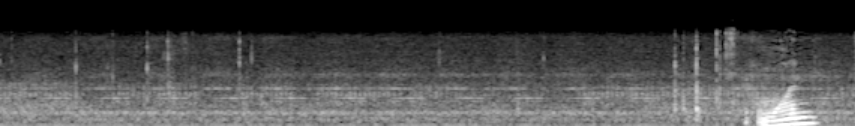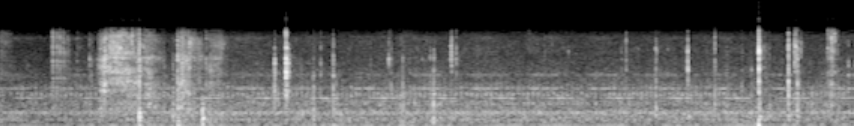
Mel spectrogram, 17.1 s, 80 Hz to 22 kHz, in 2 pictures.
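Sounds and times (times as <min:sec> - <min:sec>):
screwdriver scratchy rustle: 0:09.1 - 0:10.9.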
